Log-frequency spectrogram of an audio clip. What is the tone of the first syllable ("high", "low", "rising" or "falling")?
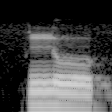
low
